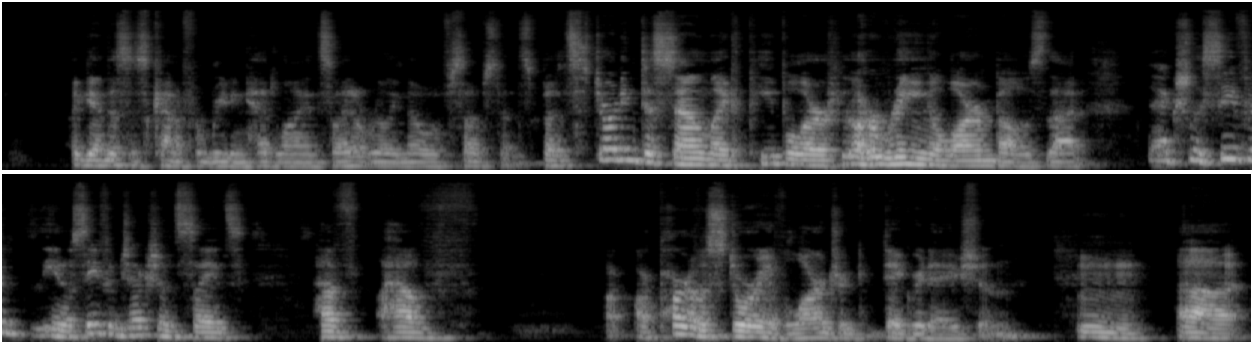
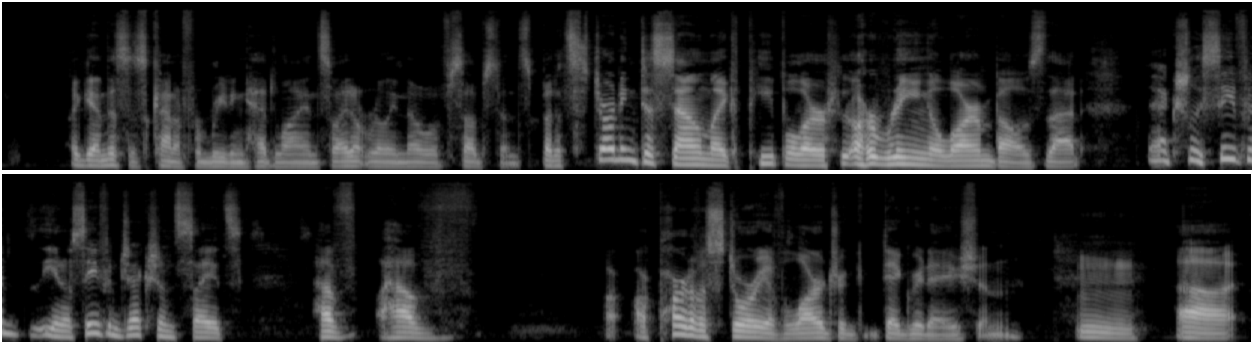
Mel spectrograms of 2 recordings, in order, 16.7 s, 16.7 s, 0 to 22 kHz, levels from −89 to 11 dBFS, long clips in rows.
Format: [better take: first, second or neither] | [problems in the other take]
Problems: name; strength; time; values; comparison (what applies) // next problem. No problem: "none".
second | off-mic speech; far // room echo; very slight; dies away in 0.2 s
